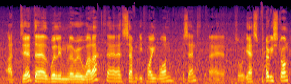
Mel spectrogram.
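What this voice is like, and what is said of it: Geordie accent. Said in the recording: “you'll be glad to hear a real Geordie for a change ... However, I do have a Geordie accent.”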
